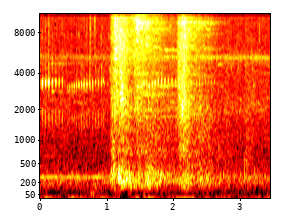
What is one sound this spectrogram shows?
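Magical chimes and sparkles ring out.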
